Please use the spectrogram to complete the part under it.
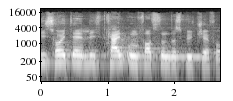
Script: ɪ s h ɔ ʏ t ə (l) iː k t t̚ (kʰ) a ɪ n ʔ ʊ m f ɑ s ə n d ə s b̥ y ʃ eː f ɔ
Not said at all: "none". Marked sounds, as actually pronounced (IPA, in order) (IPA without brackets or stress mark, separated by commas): l, kʰ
